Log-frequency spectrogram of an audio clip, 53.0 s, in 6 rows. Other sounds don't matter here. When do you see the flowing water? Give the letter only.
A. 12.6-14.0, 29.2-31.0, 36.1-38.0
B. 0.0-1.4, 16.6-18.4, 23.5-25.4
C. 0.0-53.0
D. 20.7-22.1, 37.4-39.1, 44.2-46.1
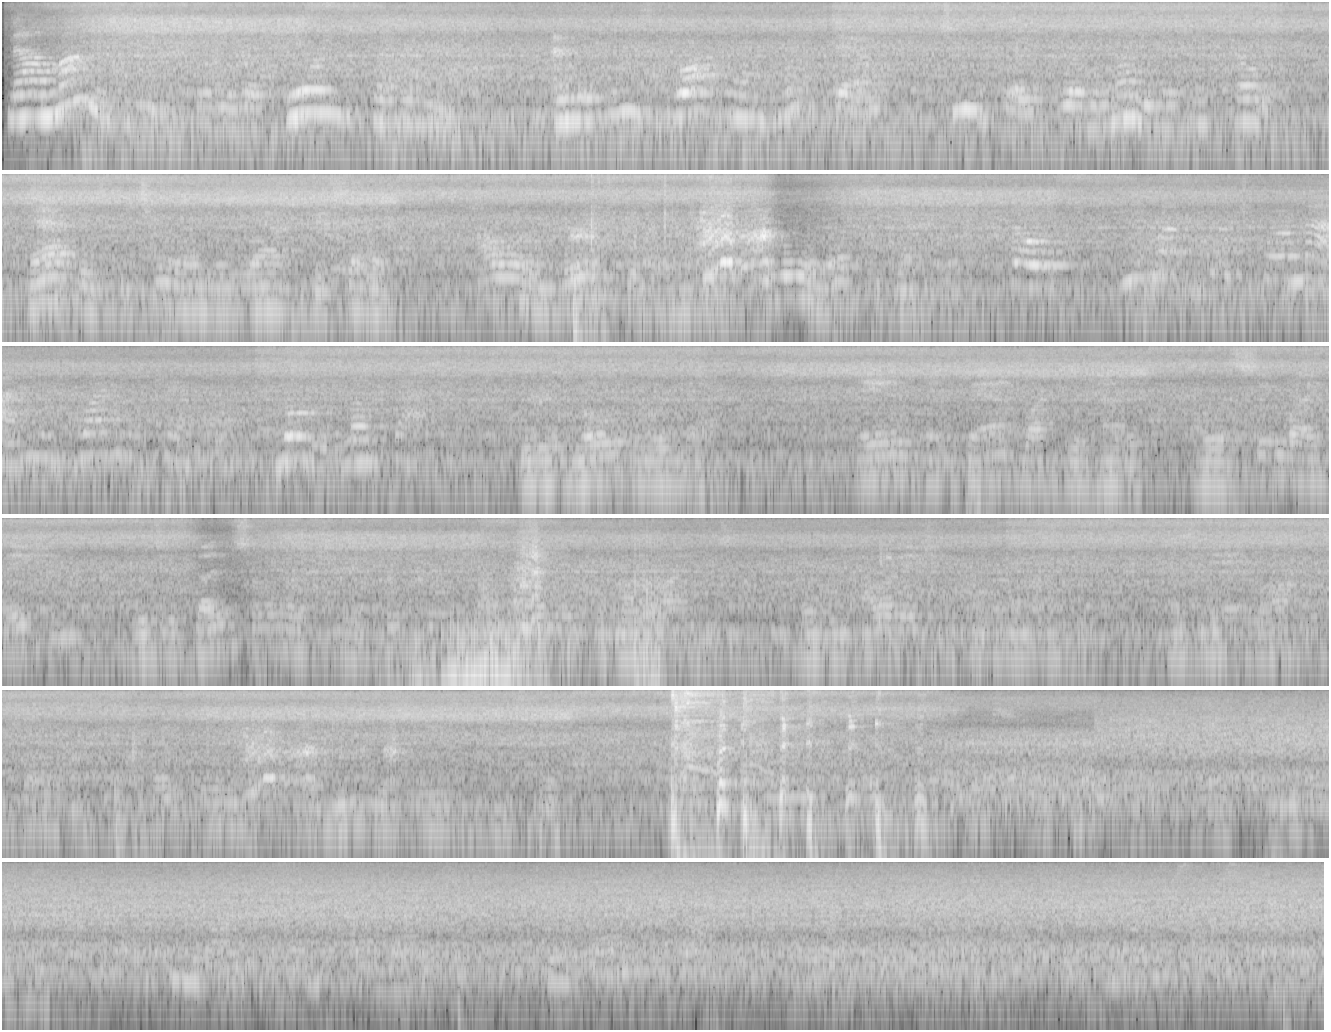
C.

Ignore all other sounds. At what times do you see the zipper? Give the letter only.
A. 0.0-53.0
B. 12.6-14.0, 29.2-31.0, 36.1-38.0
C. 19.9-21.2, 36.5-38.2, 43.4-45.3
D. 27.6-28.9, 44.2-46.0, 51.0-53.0
B.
